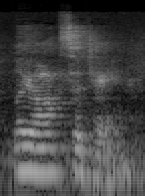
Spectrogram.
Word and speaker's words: L'Occitane: I loved it that Leisha Breen was voted that in the whole United States, the top skin care specialist with L'Occitane. And I pronounced it correctly, thank you, God.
